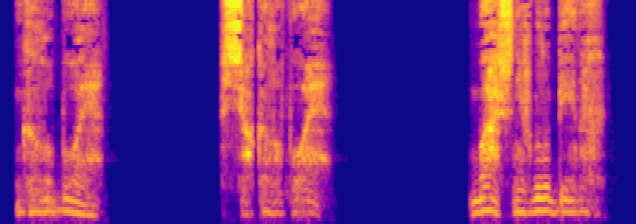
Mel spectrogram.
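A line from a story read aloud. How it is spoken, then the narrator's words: Hissing whisper. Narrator (Russian): сказал свистящим шепотом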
